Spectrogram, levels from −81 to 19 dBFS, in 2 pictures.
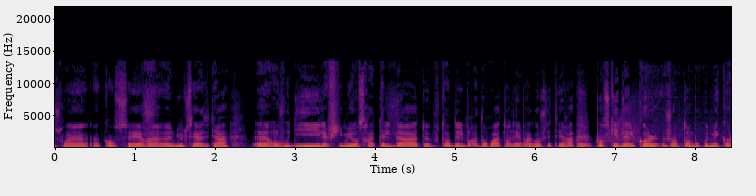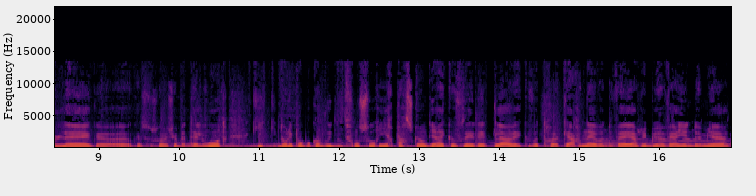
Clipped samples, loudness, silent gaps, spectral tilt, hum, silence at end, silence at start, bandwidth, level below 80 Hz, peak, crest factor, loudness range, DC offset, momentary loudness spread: under 0.1%; -29 LUFS; none; -7 dB/octave; none; 0 s; 0 s; 13.5 kHz; -50 dBFS; -14 dBFS; 14 dB; 2 LU; under 0.1%; 6 LU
